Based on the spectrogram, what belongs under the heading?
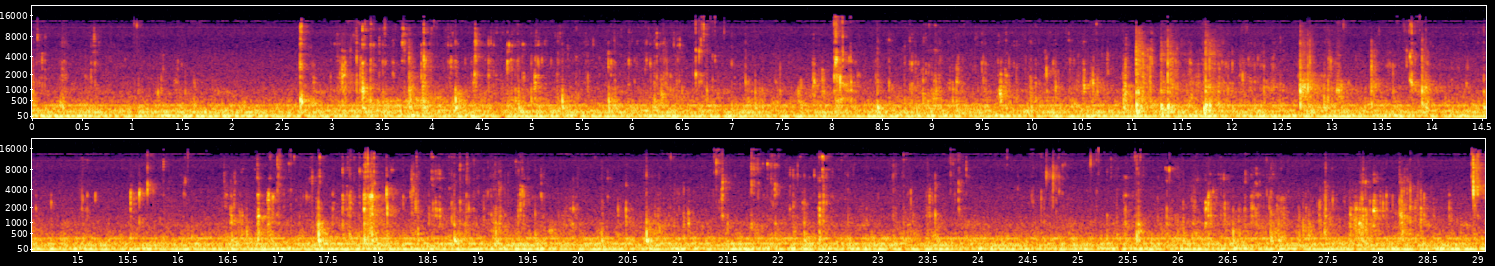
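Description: Faint, close-miked chewing of grilled chicken satay: soft, irregular mouth clicks and small crunches scattered throughout, over a low steady hum.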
